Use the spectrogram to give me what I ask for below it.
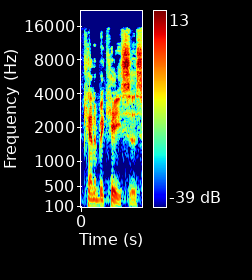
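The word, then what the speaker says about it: Kennebecasis: For those of you who are from away, that might seem an odd pronunciation, but that is how we pronounce it. Kenacasis.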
